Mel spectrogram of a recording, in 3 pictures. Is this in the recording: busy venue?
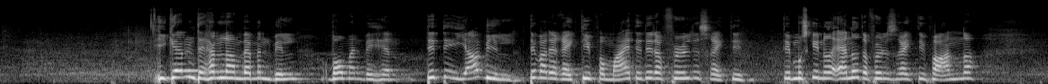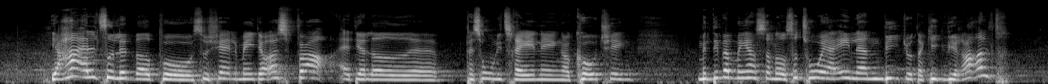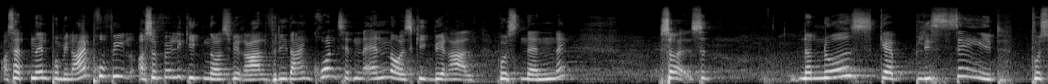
yes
